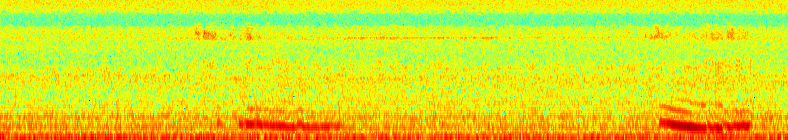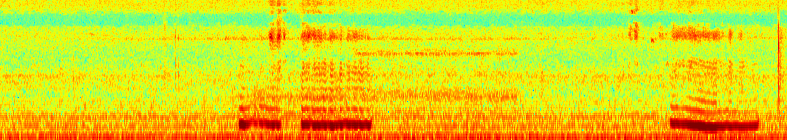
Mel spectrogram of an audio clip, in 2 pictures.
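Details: Snoring from a sleeping cat, with four faint whistling tones that dip and level off, spaced about four seconds apart like breaths. A constant low hum runs underneath, and a brief higher rustle comes near the middle.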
